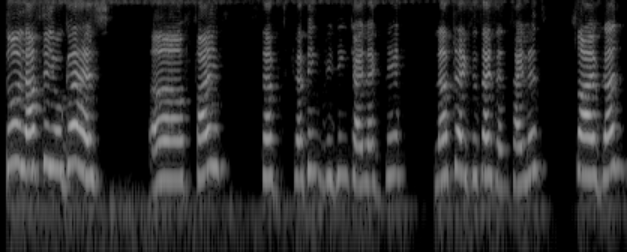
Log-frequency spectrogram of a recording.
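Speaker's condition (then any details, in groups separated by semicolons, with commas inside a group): Cerebral palsy spastic quadriplegia; spastic quadriplegia, neonatal brain oxygen loss, premature birth; diagnosed in infancy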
